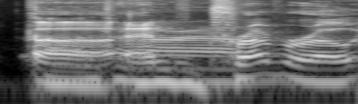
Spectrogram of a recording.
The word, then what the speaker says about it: Trevorrow: Lord and Miller and Trevorrow if they whatever. It rhymes with tomorrow.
